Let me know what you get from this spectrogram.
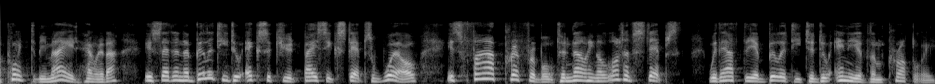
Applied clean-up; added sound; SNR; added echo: neural mask model DeepFilterNet 3.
